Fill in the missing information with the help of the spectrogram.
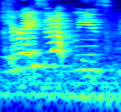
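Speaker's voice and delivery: ordinary talk, nothing marked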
